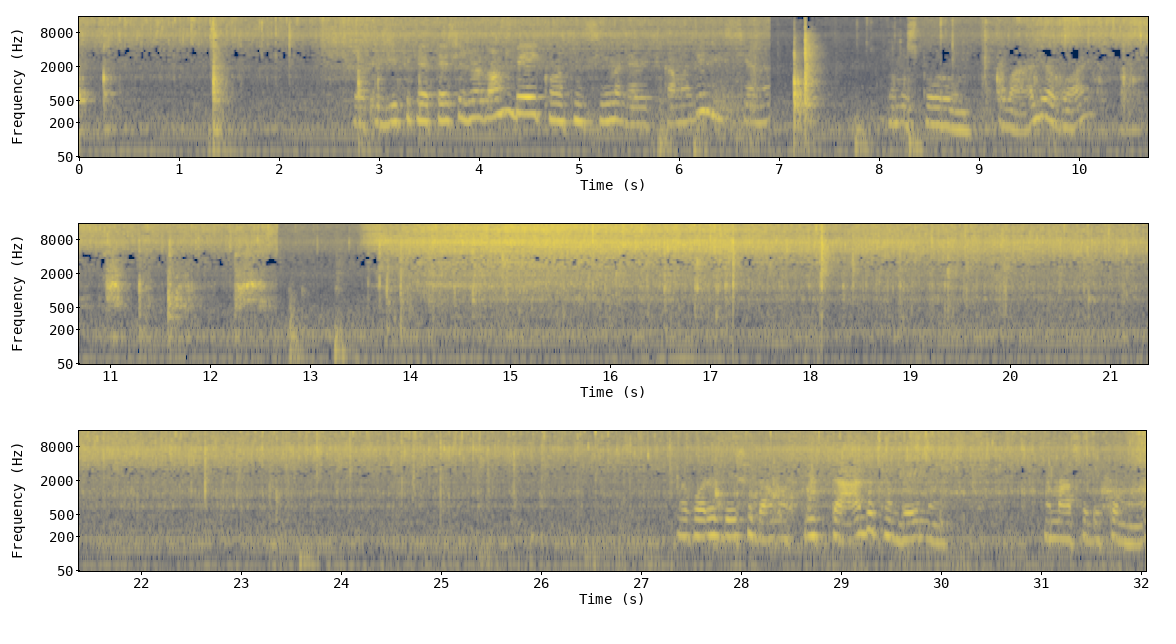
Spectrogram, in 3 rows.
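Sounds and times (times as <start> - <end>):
bacon frying in a pot: 0.0 - 6.9, 8.3 - 32.0
loud sizzle: 0.0 - 7.0, 8.3 - 32.0
spatula stirring in a pot: 9.2 - 12.7, 27.7 - 28.9, 31.4 - 32.0.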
